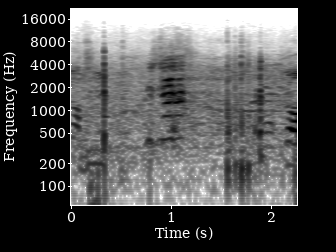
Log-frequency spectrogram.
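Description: A football being kicked on a grass pitch, a sharp knock about a third of a second in, with a brief shout around a second in and a quick cluster of knocks near the end.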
